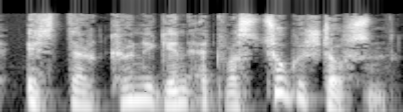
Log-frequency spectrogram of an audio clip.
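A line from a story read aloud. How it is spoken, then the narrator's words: Breathless shout. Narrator (German): rief keuchend entgegen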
